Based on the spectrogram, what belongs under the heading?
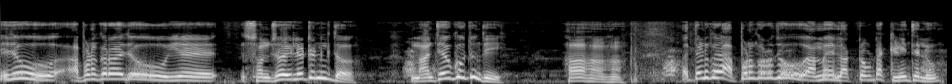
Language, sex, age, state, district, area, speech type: Odia, male, 60+, Odisha, Kendrapara, urban, spontaneous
